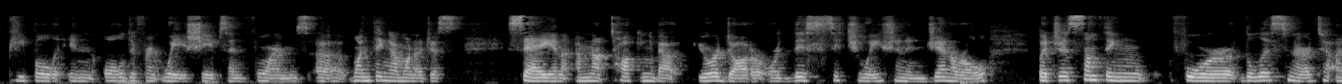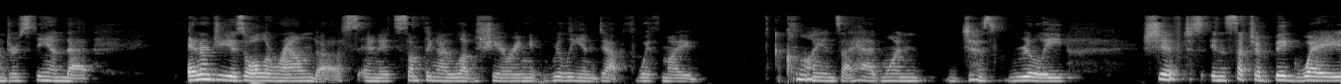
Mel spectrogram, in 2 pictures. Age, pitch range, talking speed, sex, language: 40-59, 160-190 Hz, 145 wpm, female, English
